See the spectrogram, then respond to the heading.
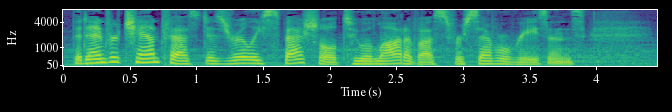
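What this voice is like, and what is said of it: Congested voice from a cold. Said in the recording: “As you can probably hear in my voice, I caught a cold”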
